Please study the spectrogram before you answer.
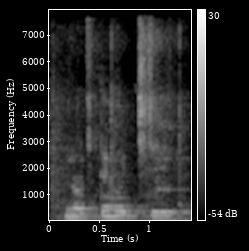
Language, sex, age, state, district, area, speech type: Odia, male, 18-30, Odisha, Balangir, urban, spontaneous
